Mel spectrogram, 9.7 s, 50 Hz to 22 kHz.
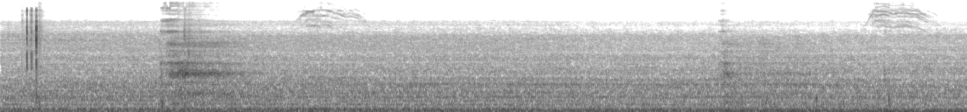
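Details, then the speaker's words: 2005 Dodge Ram 1500 5.7 L V8 after wiring repair and spark plug replacement, previously running rough: steady, even idle rumble with no misses or ticks; sounds healthy. "So, sounds really nice to me. And back to the back of the exhaust. You actually hear it for yourself. Looks perfect. Beautiful. Hasn't sounded like that in a while, I'm sure."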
